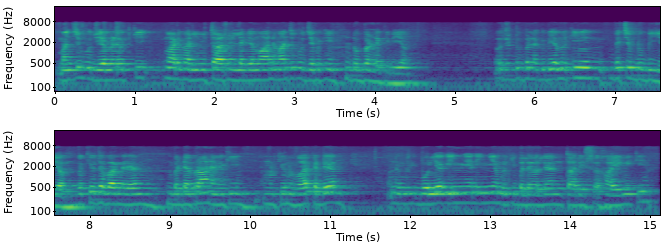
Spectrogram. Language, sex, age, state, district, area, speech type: Dogri, male, 18-30, Jammu and Kashmir, Reasi, rural, spontaneous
